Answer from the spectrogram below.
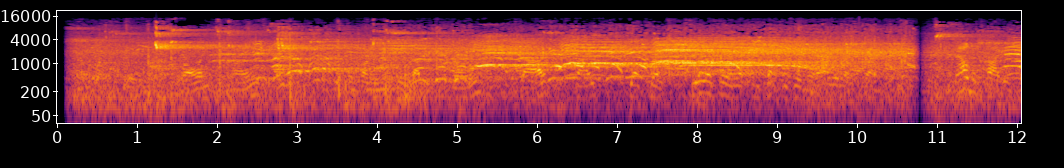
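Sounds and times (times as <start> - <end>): sneakers squeaking: 0.1 - 5.2, 5.9 - 6.4, 10.8 - 11.8
players' voices: 0.1 - 12.0.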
